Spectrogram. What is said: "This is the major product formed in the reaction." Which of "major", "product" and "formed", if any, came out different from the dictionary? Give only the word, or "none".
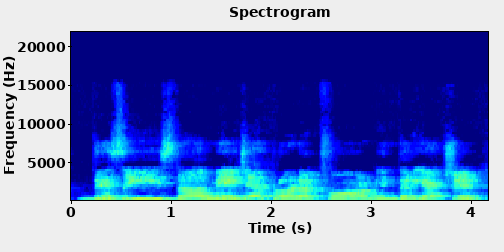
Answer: formed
